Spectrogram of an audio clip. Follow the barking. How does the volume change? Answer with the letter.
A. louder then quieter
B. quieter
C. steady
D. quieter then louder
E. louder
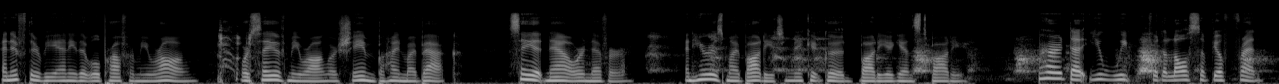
E.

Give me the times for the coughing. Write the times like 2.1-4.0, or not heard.
2.1-2.6.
